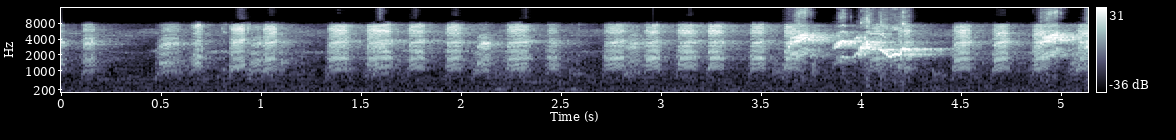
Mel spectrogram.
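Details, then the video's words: Sooty-headed bulbuls chattering noisily in a recording used to lure birds; rapid scratchy notes repeat steadily, joined near the end by brief bright whistled phrases. "Suara burung kutilang ribut buat mikat"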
